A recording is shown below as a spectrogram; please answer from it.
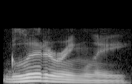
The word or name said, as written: glitteringly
